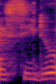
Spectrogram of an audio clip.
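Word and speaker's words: Siddur: So this is my Sidur, or sometimes it's pronounced Sidur.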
